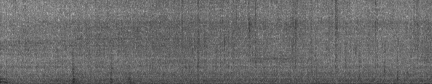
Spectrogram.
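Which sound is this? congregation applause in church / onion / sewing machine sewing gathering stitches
onion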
